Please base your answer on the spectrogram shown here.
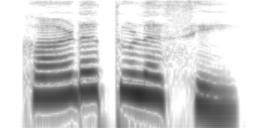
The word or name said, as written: ಕಾಡುತುಳಸಿ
